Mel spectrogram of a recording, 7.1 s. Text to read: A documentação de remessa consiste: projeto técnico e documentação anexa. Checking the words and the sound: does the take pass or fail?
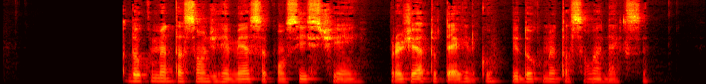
fail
